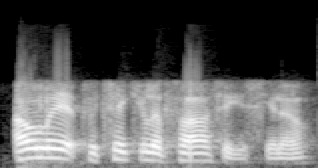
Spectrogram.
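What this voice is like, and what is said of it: Put-on posh British accent. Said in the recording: “you sound a little British ... We've got fancy pants on our hands. ... Top drawer, sir.”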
